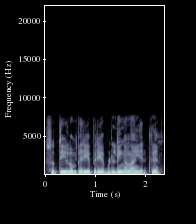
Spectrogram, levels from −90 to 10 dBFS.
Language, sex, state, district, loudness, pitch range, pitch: Tamil, male, Tamil Nadu, Namakkal, -12 LUFS, 170-195 Hz, 180 Hz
